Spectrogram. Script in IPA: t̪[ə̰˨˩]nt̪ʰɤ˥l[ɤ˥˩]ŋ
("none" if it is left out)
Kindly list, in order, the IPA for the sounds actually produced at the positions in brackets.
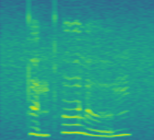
ə̰˨˩, ɤ̰˨˩˦

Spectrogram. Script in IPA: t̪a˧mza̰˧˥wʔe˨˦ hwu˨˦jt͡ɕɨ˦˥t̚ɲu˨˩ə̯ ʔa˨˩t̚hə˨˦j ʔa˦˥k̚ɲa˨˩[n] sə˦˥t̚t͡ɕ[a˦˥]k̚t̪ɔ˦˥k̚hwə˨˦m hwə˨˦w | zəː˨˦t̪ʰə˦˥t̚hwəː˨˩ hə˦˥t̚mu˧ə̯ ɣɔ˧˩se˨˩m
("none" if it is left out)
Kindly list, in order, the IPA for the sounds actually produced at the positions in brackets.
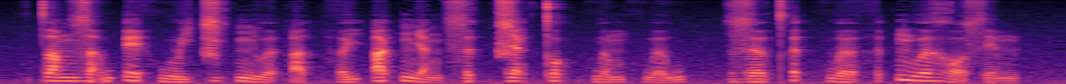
ŋ, a˦˥

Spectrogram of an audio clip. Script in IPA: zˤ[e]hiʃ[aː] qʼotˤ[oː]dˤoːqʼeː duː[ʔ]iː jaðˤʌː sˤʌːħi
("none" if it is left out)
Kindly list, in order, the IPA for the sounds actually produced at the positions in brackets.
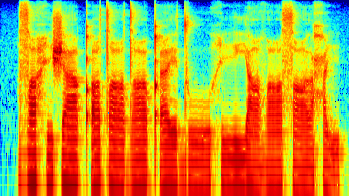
e, aː, oː, h

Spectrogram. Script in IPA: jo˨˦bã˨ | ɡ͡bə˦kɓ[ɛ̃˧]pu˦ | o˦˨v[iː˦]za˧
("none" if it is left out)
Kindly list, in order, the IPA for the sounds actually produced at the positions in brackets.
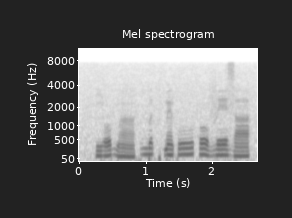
ɛ̃˧, eː˦

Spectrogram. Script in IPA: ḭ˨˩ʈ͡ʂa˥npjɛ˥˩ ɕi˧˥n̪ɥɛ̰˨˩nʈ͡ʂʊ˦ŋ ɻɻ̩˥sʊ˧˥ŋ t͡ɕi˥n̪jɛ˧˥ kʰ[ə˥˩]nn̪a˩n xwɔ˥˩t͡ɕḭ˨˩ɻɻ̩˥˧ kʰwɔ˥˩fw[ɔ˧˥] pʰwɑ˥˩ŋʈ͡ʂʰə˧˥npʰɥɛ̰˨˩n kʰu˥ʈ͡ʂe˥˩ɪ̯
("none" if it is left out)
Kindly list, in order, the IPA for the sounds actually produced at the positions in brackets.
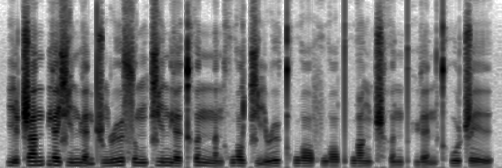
ə˥˩, ɔ˧˥

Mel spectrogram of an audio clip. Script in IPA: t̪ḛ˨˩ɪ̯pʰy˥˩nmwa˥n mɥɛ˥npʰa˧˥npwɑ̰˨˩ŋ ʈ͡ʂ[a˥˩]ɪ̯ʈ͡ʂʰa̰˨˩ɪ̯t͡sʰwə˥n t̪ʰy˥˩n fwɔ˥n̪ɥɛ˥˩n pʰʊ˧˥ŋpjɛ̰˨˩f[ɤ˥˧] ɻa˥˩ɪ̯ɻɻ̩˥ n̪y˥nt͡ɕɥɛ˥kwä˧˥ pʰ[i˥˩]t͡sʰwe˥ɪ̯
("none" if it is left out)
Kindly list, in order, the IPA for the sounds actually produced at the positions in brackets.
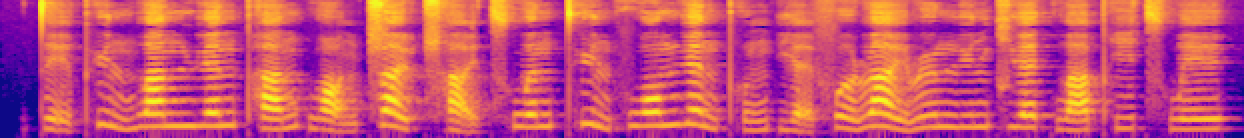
a˥˩, ɤ˥˧, i˥

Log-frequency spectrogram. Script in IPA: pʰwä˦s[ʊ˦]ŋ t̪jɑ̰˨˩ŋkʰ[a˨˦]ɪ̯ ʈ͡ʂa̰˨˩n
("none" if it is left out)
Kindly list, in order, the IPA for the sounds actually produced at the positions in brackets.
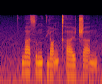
ʊ˦, a˨˦

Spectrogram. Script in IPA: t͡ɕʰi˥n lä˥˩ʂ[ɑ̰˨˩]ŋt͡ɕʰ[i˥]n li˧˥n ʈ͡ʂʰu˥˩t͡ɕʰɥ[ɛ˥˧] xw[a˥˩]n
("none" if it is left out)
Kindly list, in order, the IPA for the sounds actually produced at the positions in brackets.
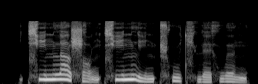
ɑ̰˨˩, i˥, ɛ˧˥, ə˥˩

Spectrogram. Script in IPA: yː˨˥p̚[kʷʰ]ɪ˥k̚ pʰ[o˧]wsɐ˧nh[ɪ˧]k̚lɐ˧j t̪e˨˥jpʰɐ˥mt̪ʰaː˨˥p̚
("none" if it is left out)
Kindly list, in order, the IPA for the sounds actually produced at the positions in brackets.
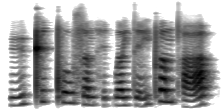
kʰ, o˥, ɪ˨

